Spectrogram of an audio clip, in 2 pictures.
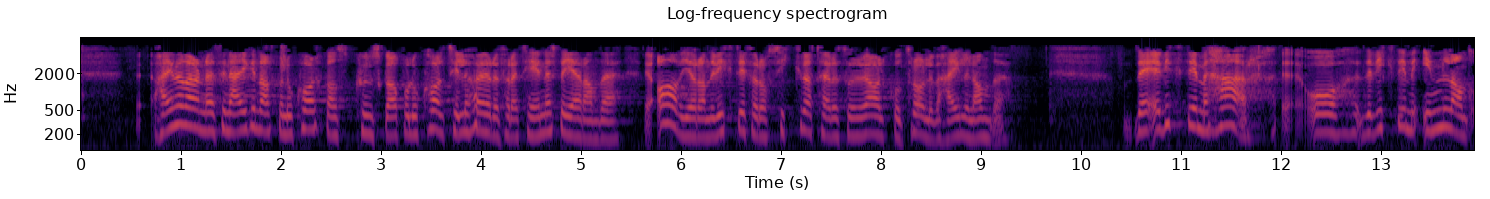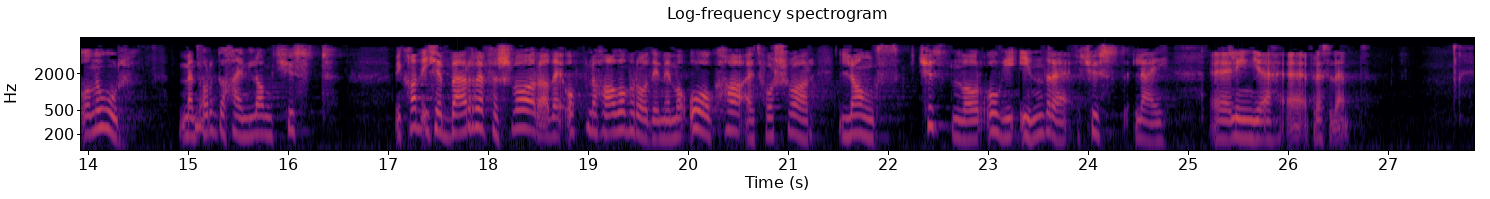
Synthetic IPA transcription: ɦæɪməʋæɾɳəsɪnæɪɡənɑt̪mɛlʊkʰɑːlkɑkʰʉnskɑːpɔlʊkʰɑːlt̪ʰːɪlɦœʏɾəfɔɾæɪt̪ʰjeːnəst̪əjæːɾɑnd̪əʔɛ̰ɾʔɑːʋjøːɾɑnd̪əʋɪkt̪ɪfɔɾɔsɪkɾət̪ʰæɾɪt̪ʰʊɾɪɑːlkʰʊnt̪ʰɾɔlːoʋəɦæɪləlɑnd̪ə̰ | d̪ɛʔɛɾʋɪkt̪ɪmɛɦæːɾɔd̪ɛæɾʋɪkt̪ɪmɛʔɪnlɑnd̪ɔ̰nuːɾ | mɛnːɔɾɡəhɑɾæɪnlɑŋçʏst̪ | ʋɪkʰɑnɪçːəbæɾəfɔʂʋɑːɾɑ̰d̪æɪʔoːpnəɦɑːʋɔmɾoːd̪əmɛmɔ̰ʔoːɡhɑːʔæ̰ɪt̪fɔʂʋɑːɾlɑŋs | çʏst̪n̩ʋoːɾoːɡɪʔɪnd̪ɾəçʏst̪læɪlinjəpʰɾɛsɪd̪ɛ̰nt̪

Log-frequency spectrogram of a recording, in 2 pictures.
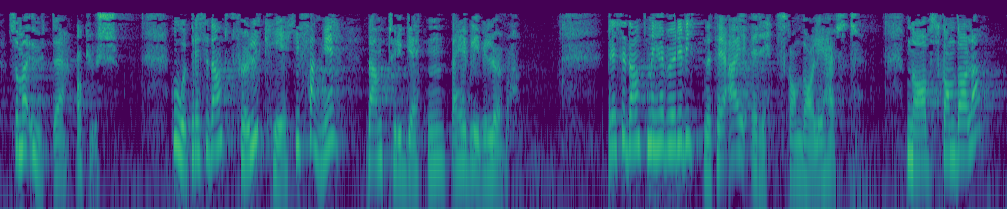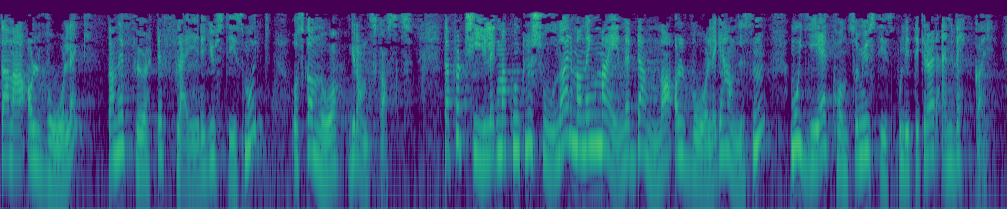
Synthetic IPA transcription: sɔmæɾʉːt̪əʔɑʋkʰʉ̰ːʂ | ɡ̥uːəpʰɾɛsɪd̪ɛnt̪fœlkʰeːçəfɛŋːəd̪ɛnt̪ʰɾʏɡheːt̪n̩d̪æɪhɛbliːʋɪløːʋɑ̰ | pʰɾɛsɪd̪ɛnt̪mɛhɛʋøːɾəʋɪt̪nət̪ʰɪlʔæɪɾɛt̪skɑnd̪ɑːlɪɦɑʉst̪ | nɑːʋskɑnd̪ɑːləd̪̥ɛnæɾʔɑlʋoːɭɛɡd̪̥ɛnhɑføːʈ̪ːɪflæɪɾəjʉst̪iːsmʊɾd̪ʔɔskɑlnoːɡɾɑnskɑ̰st̪d̪̥æɾfɔʈʰɪlɛɡmɛkʰʊŋklʉʂuːnəɾmɛnɛnmæɪnəɖɛnːəʔɑlʋoːɭɪɡəɦɛnd̪əlsnmɔjeːkʰɔnsɔmjʉst̪iːspʰʊliːt̪ɪkəɾɑɾæɪnʋɛkːɑ̰ɾ

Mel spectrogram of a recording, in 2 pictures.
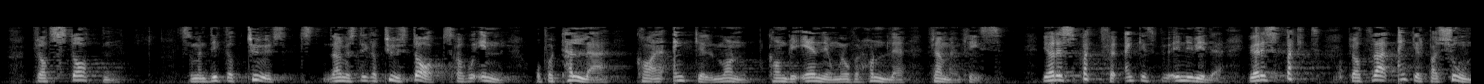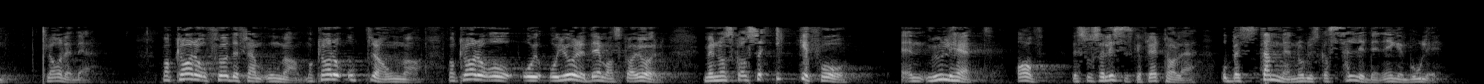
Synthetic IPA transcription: fɾɑɑt̪st̪ɑːt̪n̩ | sɔmɛnd̪ɪk̚t̪ɑt̪ʰʉːnæɾməst̪̚d̪ɪk̚t̪ɑt̪ʰʉːʂt̪ɑːt̪skɑlɡoːʔɪnːɔfɔʈʰɛlːə̰kʰɑːɛɪnɛŋkəlmɑnːkʰɑnbliːʔeːnɪɔmːɛɔfɔɾhɑnd̪ləfɾɛmːɛɪnkʰɾḭːs | ʋɪhɑɾːɛspɛk̚t̪fɔɾɛŋkəɪnd̪ɪʋiːd̪əɾə̰ʋɪhɑɾɛspɛkt̪fɔɾɑt̪ʋæːɾɛŋkəlt̪̚pʰæʂuːn | kʰlɑːɾəɖɛ̰ | mɑnkʰlɑːɾəɾɔføːd̪əfɾɛmːʊŋːɑ̰mɑnkʰlɑːɾəɾɔʊp̚d̪ɾɑːʊŋːɑ̰mɑnkʰlɑːɾəɾɔɔɔjøːɾəd̪ɛmɑnskɑljøːɾmɛnmɑnskɑlɑlsɔɪkːəfoː | ɛ̰nmʉːlɪheːt̪ | ɑʋd̪̥ɛsʊsɪɑlɪst̪ɪskəfleːʈʰɑlə̰ | ɔbəst̪ɛmːənɔɖʉskɑsɛlːəd̪ɪneːɡənbuːlɪ̰

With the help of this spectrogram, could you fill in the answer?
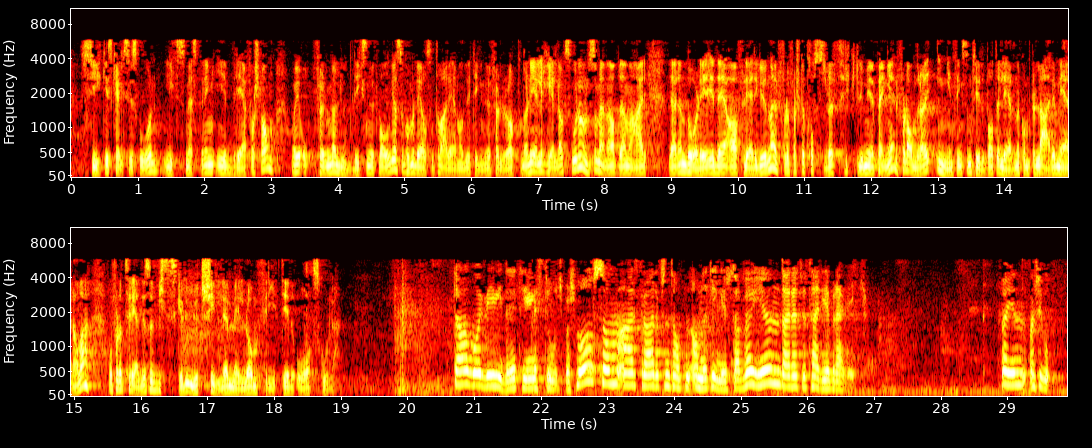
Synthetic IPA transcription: syːkɪskhɛlsəɪskuːlənlɪfsmɛst̪ɾɪŋɪbɾeːfɔʂʈɑnd̪ | ɔɪʔɔpfœlɪŋnɑʋlʉd̪ʋɪksn̩ʉːt̪ʰʋɑlɡəsɔkʰɔmːəɖɛɔsːɔt̪ɪlʋæːɾəɛːnɑʋd̪ɪt̪ʰɪŋːənəʋɪfœlːəɾɔpːnɔɖɛjɛlːəɾɦɛːld̪ɑːɡskuːln̩sɔmeːnəɾæɑt̪̚d̪ɛnæɾd̪ɛæɾɛnd̪oːɭɪɪd̪eːɑʋfleːɾəɡɾʉnːəɾfɔɖɛfœʂʈəkʰɔst̪əɖɛfɾʏkt̪əlɪmyːəpʰɛŋːəɾfɔɖɛɑnd̪ɾəæɖɛɪŋːənt̪ʰɪŋsɔmt̪ʰyːd̪əɾpɔɑt̪ɛleːʋənəkʰɔmːəʈʰɪlɔlæːɾəmeːɾɑʋd̪ɛɔfɔɖɛt̪ʰɾɛd̪jəsɔʋɪskəɖʉʉːt̪ʂɪlːəmɛlːɔmfɾiːt̪ʰiːd̪ɔskuːlə̰ | d̪̥ɑːɡoːɾʋɪʋiːd̪əɾət̪ʰɪlnɛst̪əuːʋəd̪spœʂmoːlsɔmæɾfɾɑɾɛpɾəsən̩t̪ʰɑnt̪n̩ʔɑ̰nːət̪ʰɪŋːəst̪ɑːʋœʏənd̪æɾɛt̪ːət̪ʰæɾjəbɾæɪʋɪ̰ːk | œʏənʋʔæ̰ʂəɡuː

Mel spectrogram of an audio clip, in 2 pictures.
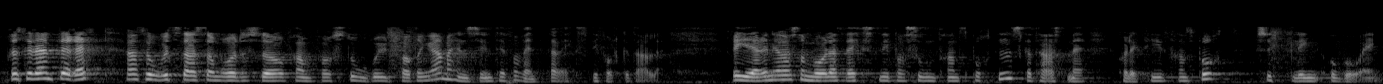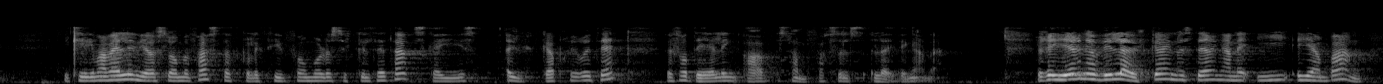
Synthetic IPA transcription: pʰʁɛsɪd̪ɛnt̪ɛʁɛt̪ːfɔʁɑt̪huːʋəd̪st̪ɑːt̪sɔmʁoːd̪əst̪øːʁfʁɑmfɔʁst̪uːʁəʉːt̪fɔʁd̪ʁɪŋəʁmɛhɛnsyːnt̪ʰɪlfɔʁʋɛnt̪ɑʋɛ̰kst̪ɪfɔlkət̪ʰɑ̰ːlə̰ | ʁɛjeːʁɪŋjøːʁsɔmːoːlɑt̪ʋɛkst̪n̩ɪpʰæʁsuːnt̪ʰʁɑnspɔʁt̪n̩skɑt̪ʰɑ̰ːsmɛkʰɔlɛk̚t̪ʰiːʋt̪ʰʁɑnspɔʁt̪ | sʏklɪŋɔɡo̰ːɪ̰ŋ | ikʰliːmɑmɛlːɪnjøːsloːmɛfɑst̪ɑt̪kʰɔlɛk̚t̪ʰiːʋfɔʁmoːlɔsʏkəlt̪ʰɛlt̪ʰɑːkskɑljiːs | ɑʉkɑpʰʁɪʊʁɪt̪ʰeːt̪ʋeːfɔd̪eːlɪŋɑ̰ʋsɑmfɑsəlslœʏʋɪ̰ŋɑ̰nə̰ | ʁɛjeːʁɪŋɑʋɪlɑʉkɑɪnʋɛst̪eːʁɪŋɑnəʔɪjænbɑːn

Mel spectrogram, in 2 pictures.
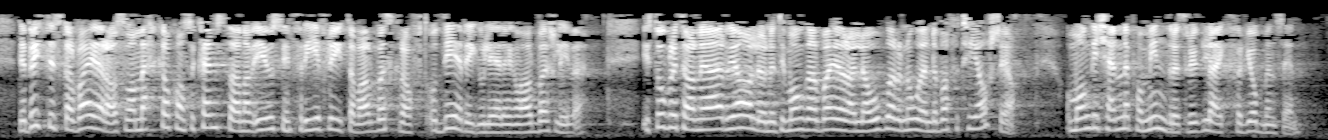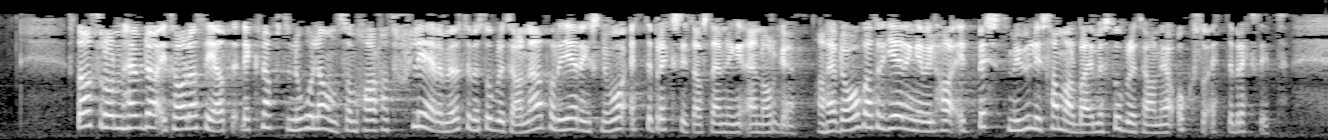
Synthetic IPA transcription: d̪̥ɛɪbɾɪt̪ːɪskəɑɾbæɪɑɾəsɔmɑɾmæɾkɑɾkʰʊnsəkʰʋɛnsɑɾnɑʋeːʉːsɪnfɾiːəflyːt̪ʰɑʋɑɾbæɪskʰɾɑft̪ʰɔ̰d̪ɛɾɛɡʉleːɾɪŋɑʋɑɾbæɪsliːʋə | ɪst̪uːɾbɾɪt̪ʰɑnɪɑæɾɛɑːlʉnət̪ɪlmɑŋːəɑɾbæɪɑɾəlɑʊɡɑɾənuːɛnd̪ɛʋɑɾfɔʈʰiːəoːʂiːɑ̰ʔɔmɑŋːəçɛnːəpʰɔmɪnd̪ɾət̪ʰɾʏɡlæɪkfɔɾjɔbːənsɪ̰n | st̪ɑːt̪sɾoːd̪n̩ɦɛʋd̪ɑʔɪt̪ʰɑːlɑsiːɑt̪d̪ɛæɾkʰnɑpt̪nuːəlɑnd̪sɔmhɑɾhɑt̪ːfleːɾəmøːt̪əmɛst̪uːɾbɾɪt̪ʰɑnɪɑpʰɔɾɛjeːɾɪŋsnɪʋoːʔɛt̪ːəbɾɛksɪt̪ɑːʋst̪ɛmnɪŋənʔɛ̰nːɔɾɡə | hɑnhɛʋd̪ɑɾoːɡɑt̪ɾɛjeːɾɪŋənʋɪlɦɑːʔɛ̰ɪt̪̚bɛst̪mʉːlɪsɑmːɑɾbæɪmɛst̪uːɾbɾɪt̪ʰɑnɪɑʔɔksɔ̰ʔɛt̪ːəbɾɛksɪt̪

